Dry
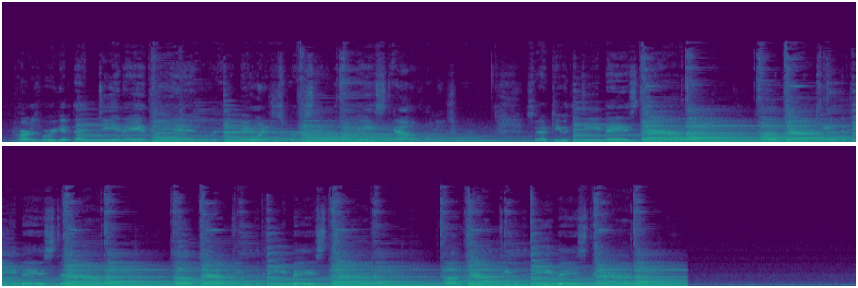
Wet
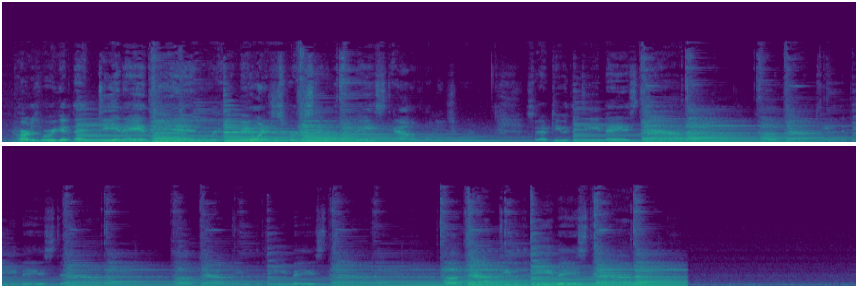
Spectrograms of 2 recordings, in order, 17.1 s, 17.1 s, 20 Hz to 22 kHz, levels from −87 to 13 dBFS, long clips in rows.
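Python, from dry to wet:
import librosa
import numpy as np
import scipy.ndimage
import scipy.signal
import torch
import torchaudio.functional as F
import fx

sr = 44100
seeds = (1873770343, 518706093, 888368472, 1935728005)

y = fx.gain(x, sr, db=fx.line((2.96, 7.0), (3.85, 0.0), (7.19, 0.0), (8.23, -7.5), (12.3, -7.5), (12.82, 1.0)))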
